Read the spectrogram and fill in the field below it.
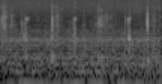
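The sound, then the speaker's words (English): Soft crunching as someone bites into and chews a fresh crunchy snack bar containing quinoa, with a handful of crisp crackles spread irregularly over a couple of seconds and no talking. “Oh, do you hear that crunch?”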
